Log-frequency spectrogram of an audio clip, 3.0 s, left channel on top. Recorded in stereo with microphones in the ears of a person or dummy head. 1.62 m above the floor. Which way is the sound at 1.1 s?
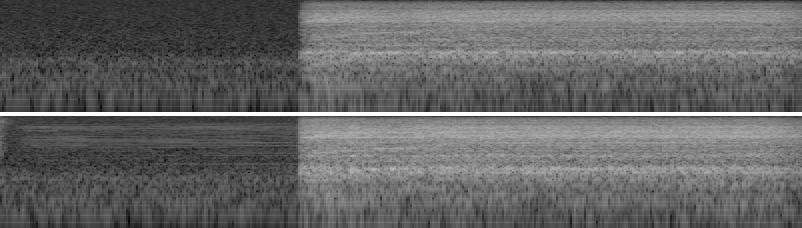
50° right (ahead or behind).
